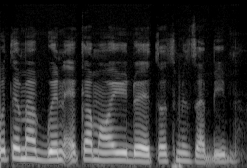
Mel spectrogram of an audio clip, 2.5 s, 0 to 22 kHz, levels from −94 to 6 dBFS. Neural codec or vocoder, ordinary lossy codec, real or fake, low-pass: none; none; real; 19.8 kHz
